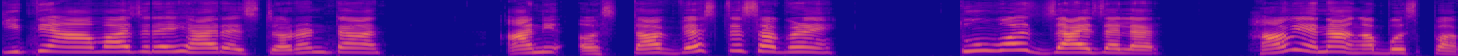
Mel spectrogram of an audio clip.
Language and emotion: Goan Konkani, angry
